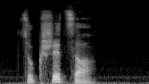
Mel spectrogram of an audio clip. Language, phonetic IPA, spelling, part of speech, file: Polish, [t͡suˈkʃɨt͡sa], cukrzyca, noun, Pl-cukrzyca.ogg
